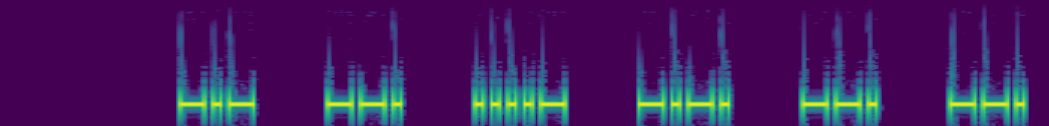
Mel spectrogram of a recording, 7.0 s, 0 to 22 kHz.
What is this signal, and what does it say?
Morse code, heard as a keyed tone, about 22 wpm, spaced as for 13 wpm, 700 Hz. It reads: KG4CGG
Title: USA Call Signs - 3x Character Spacing - 22wpm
